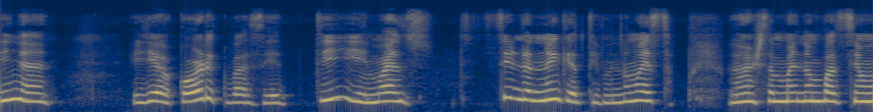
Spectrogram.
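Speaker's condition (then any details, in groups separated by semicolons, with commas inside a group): Ataxia after brain injury; acquired, brain injury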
